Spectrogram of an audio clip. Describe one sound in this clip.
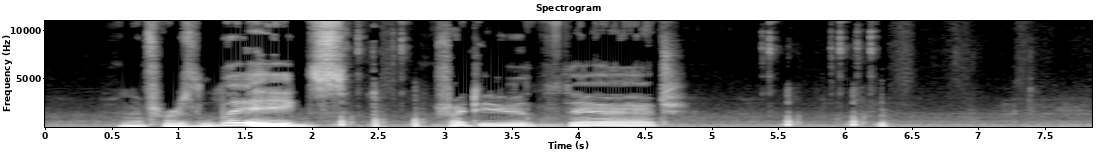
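Stone blocks are set down with short, dull knocks.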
